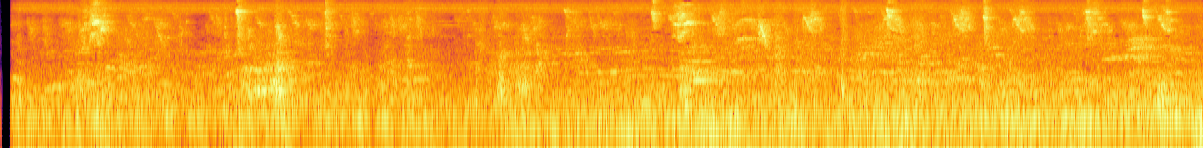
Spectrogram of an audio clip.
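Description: Birds chirping: short, high chirps come every second or so throughout, over a faint steady hiss.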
